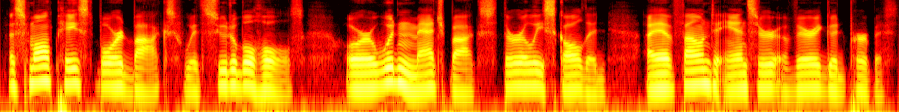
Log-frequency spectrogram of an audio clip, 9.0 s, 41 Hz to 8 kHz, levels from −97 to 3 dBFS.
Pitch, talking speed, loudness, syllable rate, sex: 125 Hz, 160 wpm, -17 LUFS, 4.5 syllables/s, male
